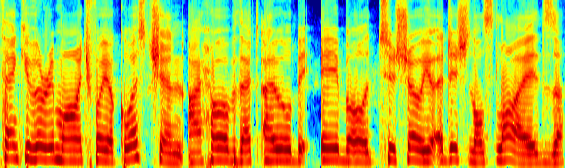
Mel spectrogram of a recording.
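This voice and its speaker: A woman's voice shows ordinary pitch variation against noticeable background noise. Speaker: architect presenting a competition entry. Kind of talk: presentation answering jury question.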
